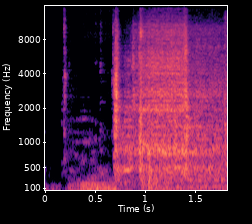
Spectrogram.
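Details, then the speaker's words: 2003 Suzuki Carry Futura Realvan, carbureted, engine already warmed: a short crank, then it catches at once into a smooth, even idle with no metallic noises. Normal warm start. "Wah, kita starter langsung jreng, sekalipun masih karburator, karena itu kita udah angetin."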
